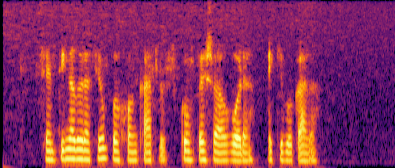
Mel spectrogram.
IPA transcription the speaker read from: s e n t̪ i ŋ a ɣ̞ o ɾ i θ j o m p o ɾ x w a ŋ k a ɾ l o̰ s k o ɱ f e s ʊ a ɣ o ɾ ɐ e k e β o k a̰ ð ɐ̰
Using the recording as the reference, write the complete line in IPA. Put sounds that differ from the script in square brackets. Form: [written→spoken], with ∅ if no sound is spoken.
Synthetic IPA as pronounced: s e n t̪ i ŋ a [ɣ̞→ð̞] o ɾ [i→a] θ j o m p o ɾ x w a ŋ k a ɾ l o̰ s k o ɱ f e s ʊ a ɣ o ɾ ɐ e k [e→i] β o k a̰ ð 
